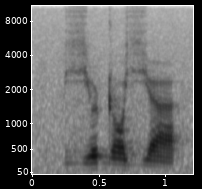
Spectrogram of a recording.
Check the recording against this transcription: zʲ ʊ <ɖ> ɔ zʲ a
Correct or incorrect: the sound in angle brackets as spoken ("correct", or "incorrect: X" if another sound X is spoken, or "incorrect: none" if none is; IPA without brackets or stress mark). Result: correct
